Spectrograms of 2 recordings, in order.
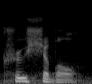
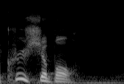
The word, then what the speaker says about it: crucible: She's literally pronouncing it crucable. Like an sh sound. The crucable. It's the crucible. Is that an oldfashioned way of pronouncing it? Because I've never heard it pronounced crucable. I've only ever heard crucible.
